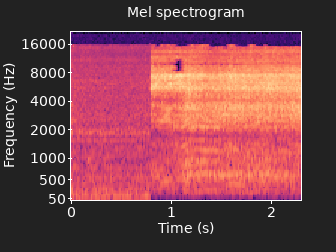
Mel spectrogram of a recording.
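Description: Low rumble of the crop sprayer's engine heard in the cab, cut off abruptly under a second in and replaced by a loud hissing rush of a cartoon fire-breathing sound effect, with wavering tones in it.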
